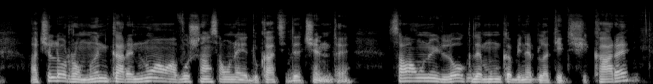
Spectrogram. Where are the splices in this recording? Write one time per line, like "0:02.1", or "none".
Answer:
none

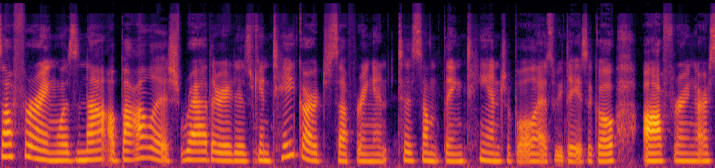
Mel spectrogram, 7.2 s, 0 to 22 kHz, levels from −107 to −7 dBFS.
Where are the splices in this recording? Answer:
0:01.8
0:02.5
0:03.9
0:05.7

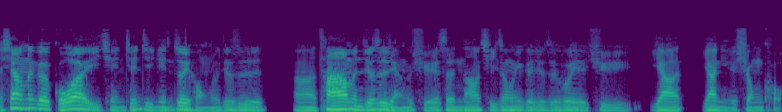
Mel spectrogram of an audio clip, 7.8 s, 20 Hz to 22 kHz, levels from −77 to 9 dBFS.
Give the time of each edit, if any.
0:02.7
0:06.4

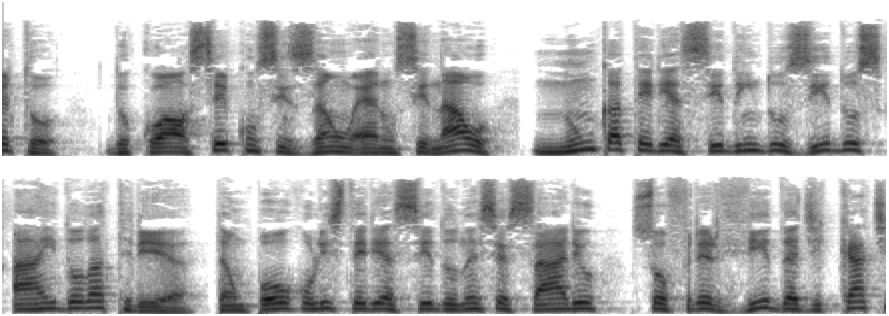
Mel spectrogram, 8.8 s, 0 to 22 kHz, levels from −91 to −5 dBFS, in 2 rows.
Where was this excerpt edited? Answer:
0:02.6
0:05.4

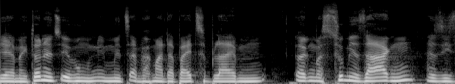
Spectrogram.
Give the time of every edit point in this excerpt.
none

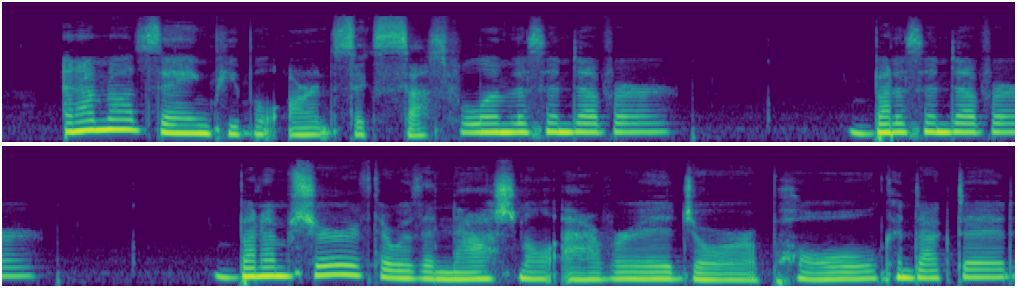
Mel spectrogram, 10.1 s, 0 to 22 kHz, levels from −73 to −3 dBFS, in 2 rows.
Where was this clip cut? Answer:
0:04.4

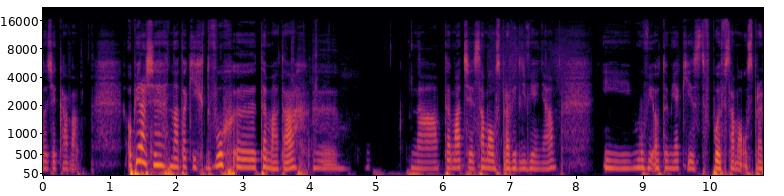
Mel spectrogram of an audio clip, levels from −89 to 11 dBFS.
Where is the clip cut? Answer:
0:01.2

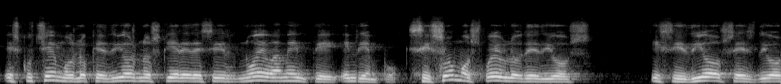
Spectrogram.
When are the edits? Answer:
0:03.5
0:04.1

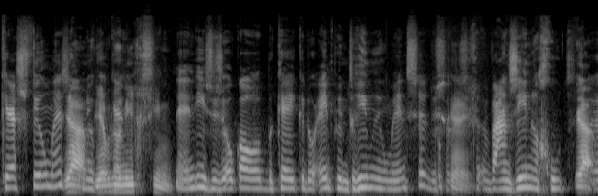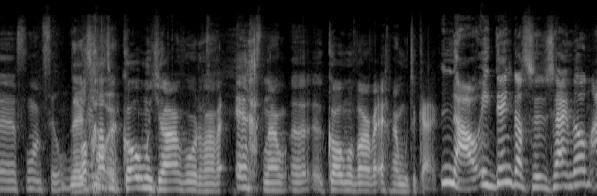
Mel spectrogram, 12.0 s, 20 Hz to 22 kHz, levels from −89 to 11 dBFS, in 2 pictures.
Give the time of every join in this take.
none

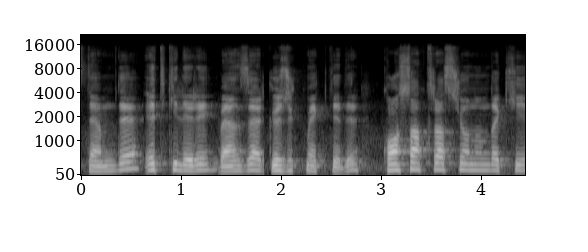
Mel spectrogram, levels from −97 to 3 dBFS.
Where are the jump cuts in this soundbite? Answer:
0:01.4
0:01.8

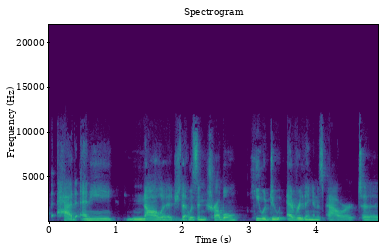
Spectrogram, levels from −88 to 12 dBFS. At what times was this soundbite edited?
0:02.1
0:03.0

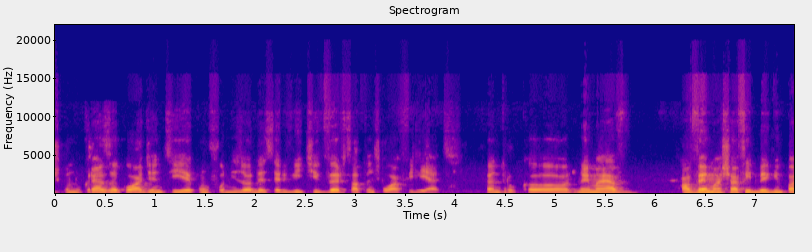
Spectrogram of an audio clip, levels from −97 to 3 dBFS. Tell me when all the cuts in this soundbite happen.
0:03.3

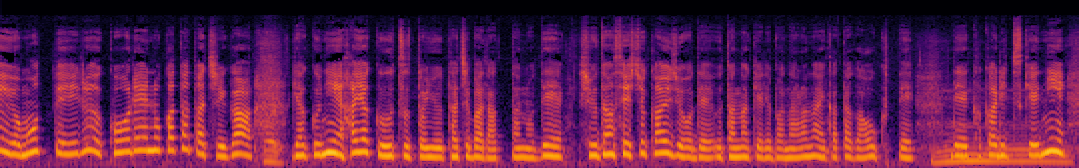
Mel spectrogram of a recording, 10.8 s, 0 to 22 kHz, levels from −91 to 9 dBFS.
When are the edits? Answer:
0:05.7

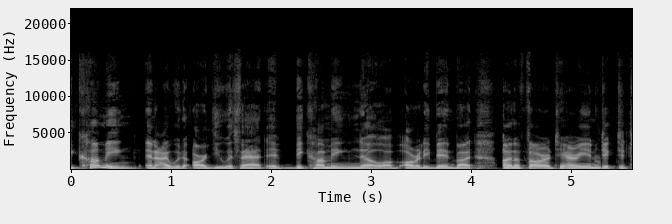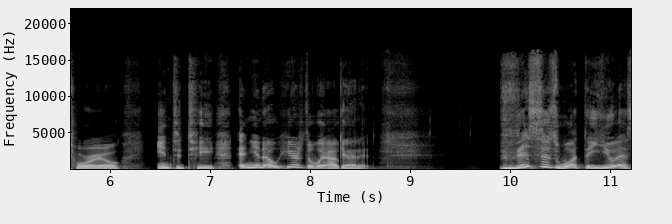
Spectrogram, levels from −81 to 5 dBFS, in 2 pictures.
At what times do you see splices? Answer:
0:05.3
0:08.3

